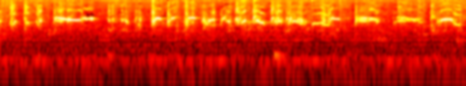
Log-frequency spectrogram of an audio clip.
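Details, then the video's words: Kept decoy Eurasian siskin in quiet evening song, sung under its breath: a fast, continuous chatter of high twitters and short wheezy whistles, some notes sliding up and down, with a faint steady hum beneath. "Песня моего манного чижа"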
